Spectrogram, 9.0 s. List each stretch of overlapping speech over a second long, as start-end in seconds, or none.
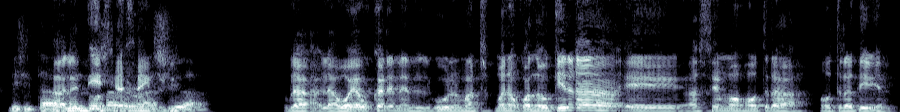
0.5-1.9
